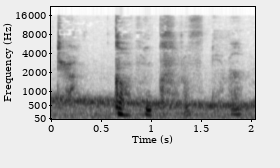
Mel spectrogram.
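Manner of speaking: hushed, quick grumble; resentful near-whisper; muttered aside. Acted. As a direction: mutter it under your breath. Elf queen mutters to herself.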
